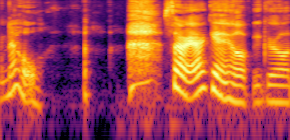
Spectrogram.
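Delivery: chuckling, laughing, amused dismissive tone. Retelling a man turning down a girl asking him for cash, retelling him laughing. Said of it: "he's kind of laughing".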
